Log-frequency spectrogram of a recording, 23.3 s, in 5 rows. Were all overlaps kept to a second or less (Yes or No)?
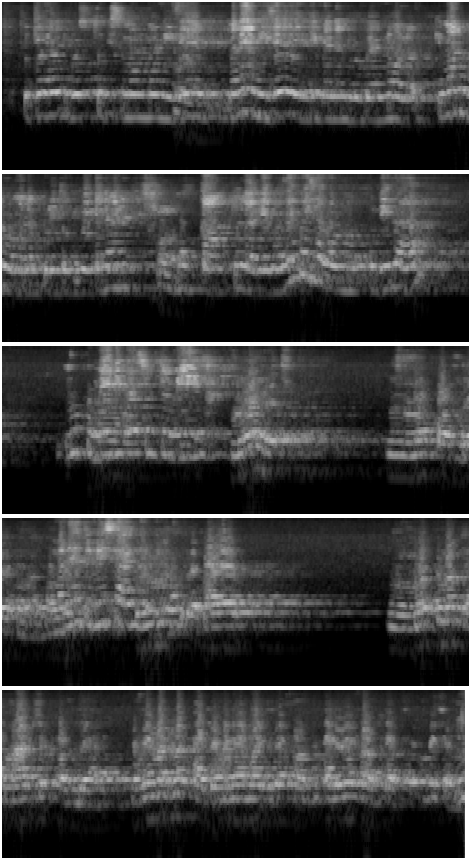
Yes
